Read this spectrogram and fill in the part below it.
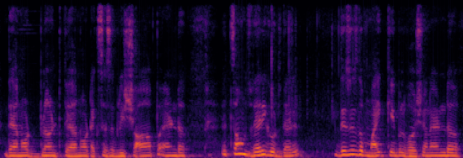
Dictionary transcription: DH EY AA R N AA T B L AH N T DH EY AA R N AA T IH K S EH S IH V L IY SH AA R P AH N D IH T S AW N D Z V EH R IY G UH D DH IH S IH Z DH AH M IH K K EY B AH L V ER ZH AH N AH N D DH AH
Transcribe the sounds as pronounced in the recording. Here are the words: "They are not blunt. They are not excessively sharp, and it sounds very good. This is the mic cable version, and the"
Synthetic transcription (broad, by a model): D EY AA R N AA T B L AH N T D EY AA R N AA T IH K S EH S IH B L IY SH AA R P AH N D IH T S AW N D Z V EH R IY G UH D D IH S IH Z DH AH M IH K K EY B AH L V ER SH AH N AH N D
